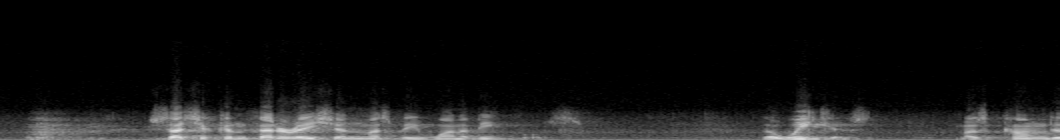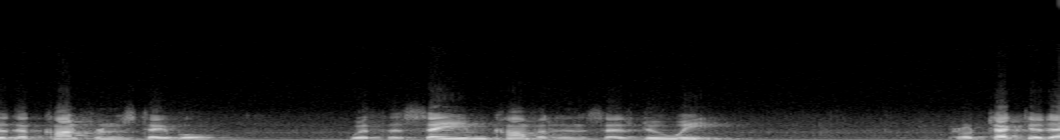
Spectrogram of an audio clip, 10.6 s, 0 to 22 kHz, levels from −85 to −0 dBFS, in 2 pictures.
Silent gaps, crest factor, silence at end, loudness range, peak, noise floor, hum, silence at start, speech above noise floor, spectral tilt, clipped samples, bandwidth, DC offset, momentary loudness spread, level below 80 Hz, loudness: none; 20 dB; 0 s; 3 LU; -4 dBFS; -47 dBFS; none; 0.15 s; 25 dB; -7 dB/octave; under 0.1%; 6.8 kHz; under 0.1%; 19 LU; -62 dBFS; -22 LUFS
